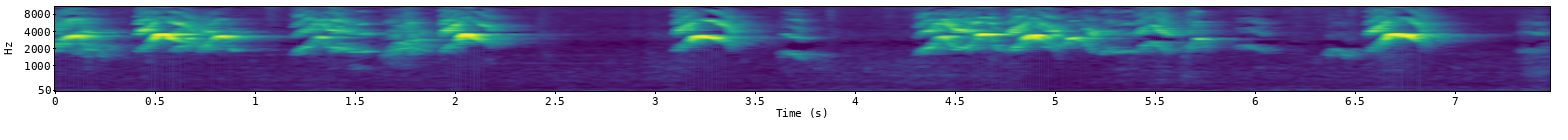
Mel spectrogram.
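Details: Cockatiels in a live stream, giving repeated harsh, rasping chirps with strong upper harmonics, bursts roughly every half second to second, some overlapping as several birds call together; quiet low hum in the background.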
